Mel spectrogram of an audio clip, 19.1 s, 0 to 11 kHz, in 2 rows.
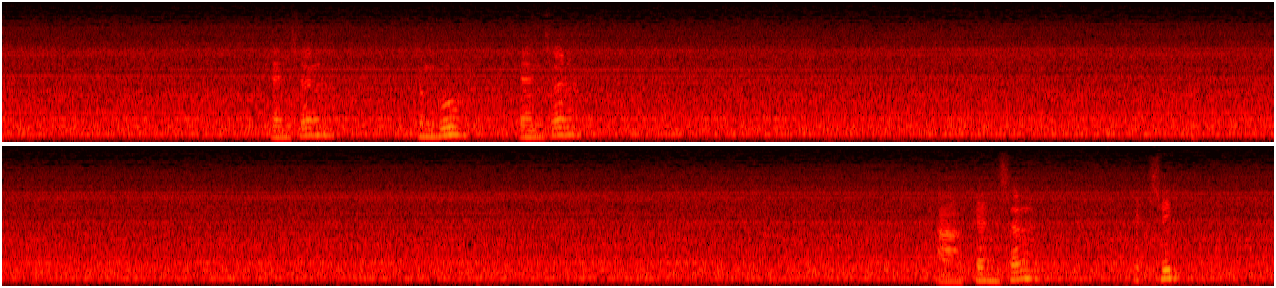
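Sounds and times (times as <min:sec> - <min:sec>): machine hum: 0:00.0 - 0:19.0.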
